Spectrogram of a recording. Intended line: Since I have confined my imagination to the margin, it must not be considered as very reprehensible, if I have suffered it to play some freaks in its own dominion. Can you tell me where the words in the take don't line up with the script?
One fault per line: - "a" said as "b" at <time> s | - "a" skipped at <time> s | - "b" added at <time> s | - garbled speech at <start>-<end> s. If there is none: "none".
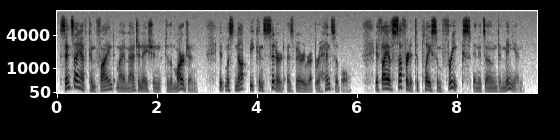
none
